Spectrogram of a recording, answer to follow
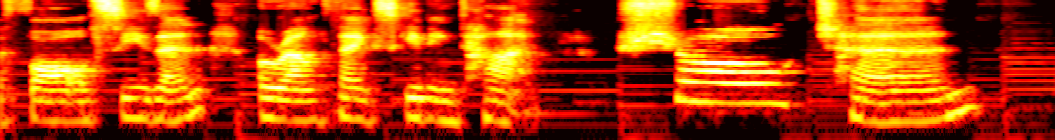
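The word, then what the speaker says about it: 收成: 收成, first tone, second tone. 收成.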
